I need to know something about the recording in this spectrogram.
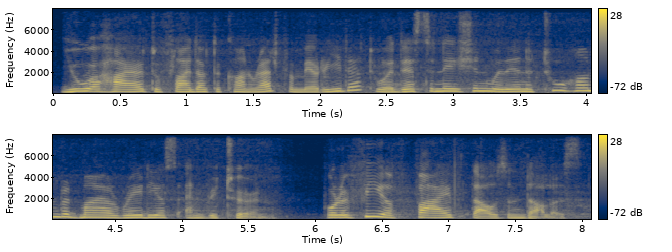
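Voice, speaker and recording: An actress playing a teasing, guarded young secretary in an old-time radio drama. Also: female voice, mid-range voice, animated, brisk, natural voice. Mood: cool, probing. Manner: cool, teasing, knowing. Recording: dull vintage radio recording.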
